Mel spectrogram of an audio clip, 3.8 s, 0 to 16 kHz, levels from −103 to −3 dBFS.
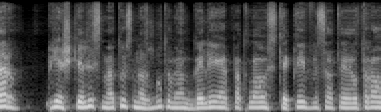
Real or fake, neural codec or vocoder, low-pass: fake; codec, 32 kHz, 1.9 kbps, SNAC; 14.4 kHz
